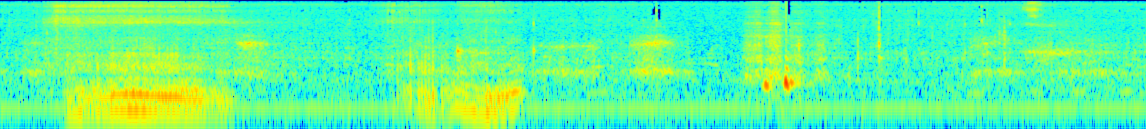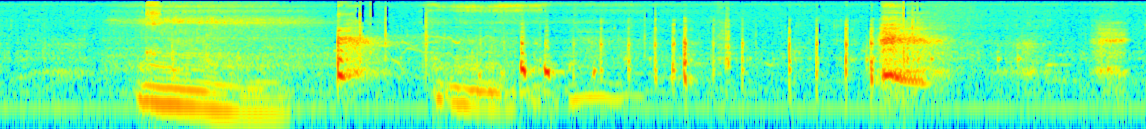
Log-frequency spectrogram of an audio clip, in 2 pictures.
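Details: Irregular deep, rattling snores with gaps, plus clicks and rustling room noise, from a sleeping man whose eyes stay wide open: snoring.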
